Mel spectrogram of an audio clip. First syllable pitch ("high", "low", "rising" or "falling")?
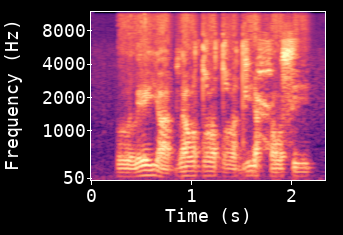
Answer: low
